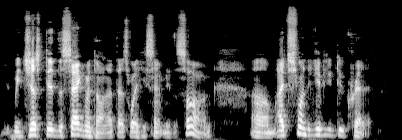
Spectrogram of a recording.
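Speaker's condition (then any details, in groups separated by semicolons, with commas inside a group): Cleft palate; first fake tooth built up over real tooth, stained brown, cannot be bleached; age 50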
